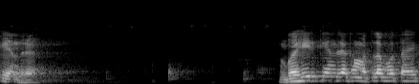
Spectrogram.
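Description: A man speaking for the first second and again from about three seconds in, with faint marker strokes on a whiteboard in the quiet gap between.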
